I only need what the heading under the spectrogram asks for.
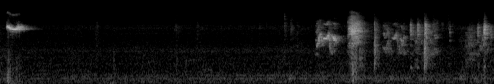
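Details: Wild sparrow that flew in through a balcony in autumn 2006 and lived indoors with a family; a single sharp high chirp opens, then after a pause a burst of rapid, scratchy high chirps and twitters in a quiet room.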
